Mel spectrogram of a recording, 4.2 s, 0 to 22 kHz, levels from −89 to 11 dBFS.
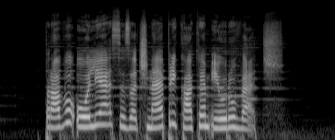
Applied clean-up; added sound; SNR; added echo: neural mask model RNNoise.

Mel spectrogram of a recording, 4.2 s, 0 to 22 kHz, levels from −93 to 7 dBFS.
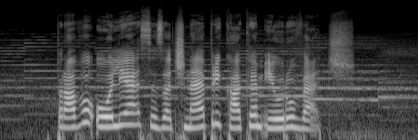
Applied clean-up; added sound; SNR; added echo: none; Motor vehicle (road) / Siren; 18 dB; none.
